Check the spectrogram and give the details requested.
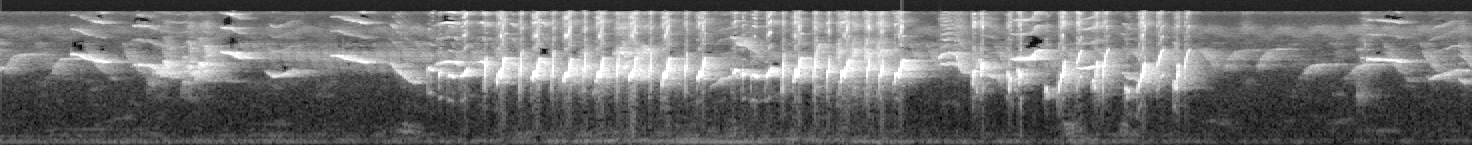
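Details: Black-crested Bulbul (cucak kuning) singing vigorously as a lure call to attract birds: scattered whistled notes, then a long, fast chattering stream of slurred notes for several seconds, easing into separate phrases, over a low background hum.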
